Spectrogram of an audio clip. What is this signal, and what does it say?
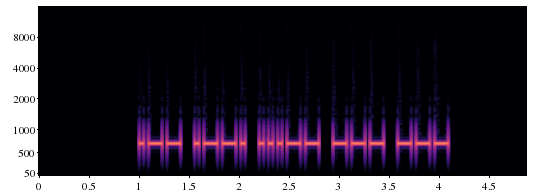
Morse code, heard as a keyed tone, about 24 wpm, 700 Hz. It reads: WP3OO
